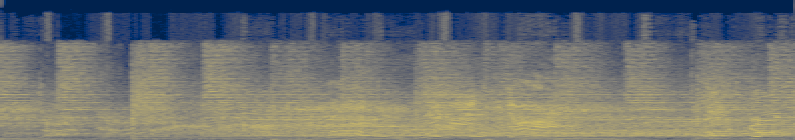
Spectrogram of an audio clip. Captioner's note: audience cheering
